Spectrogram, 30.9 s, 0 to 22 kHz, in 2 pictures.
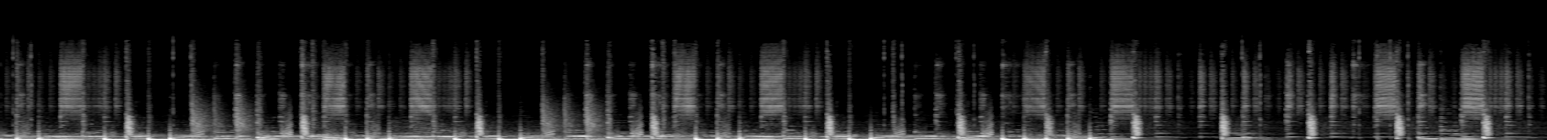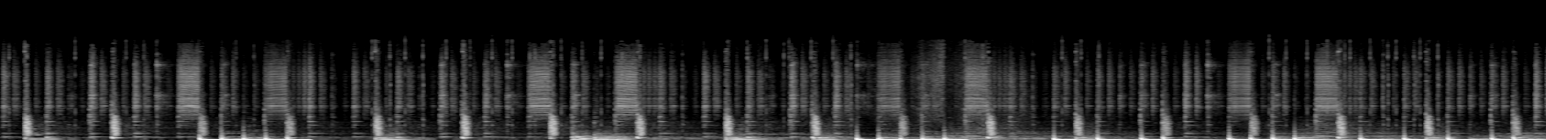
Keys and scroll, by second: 11.3 ctrl+z, 14.6 ctrl+z, 17.3 ctrl+z.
